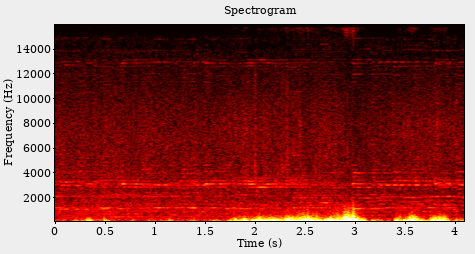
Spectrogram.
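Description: Wind buffeting the camcorder microphone: a faint steady hiss, then an irregular, gusting low rumble that comes in about two seconds in and swells and drops.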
